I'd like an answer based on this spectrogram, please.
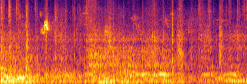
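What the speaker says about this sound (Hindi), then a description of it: "ये पूरी लाट है दोस्तों टेडी कबूतरों की।" Teddy pigeons in a loft coo softly in a low, rolling murmur, with one quick sharp flutter or chirp early on and faint background noise.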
